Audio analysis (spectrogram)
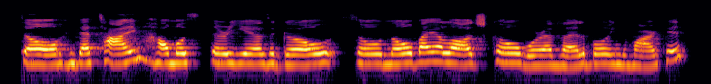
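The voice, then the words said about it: Foreign-accented English. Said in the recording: “sorry about my funny accent.”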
